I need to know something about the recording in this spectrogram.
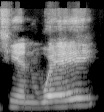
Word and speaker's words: Jianhui: It's pronounced Tien Wei, but it's spelt very differently.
